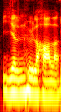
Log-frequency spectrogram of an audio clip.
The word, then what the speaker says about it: Gyllenhaal: All know that the actual pronunciation is Jake Gyllenhaal. I believe it's Norwegian.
